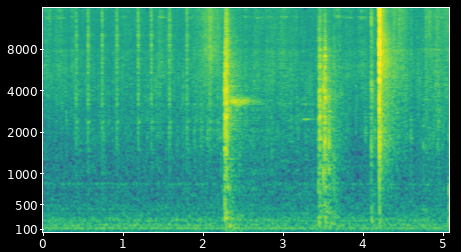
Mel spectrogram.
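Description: Faint crackle of a flour-and-oil roux cooking in a skillet, broken by three sharp clicks a little over two seconds, three and a half seconds and four seconds in as plastic seasoning shaker containers are handled.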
